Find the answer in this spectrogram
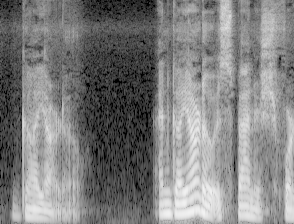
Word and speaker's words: Gallardo: just to make something clear Gallardo is actually pronounced Guyyardo and Gallardo is Spanish for dashing or gallant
